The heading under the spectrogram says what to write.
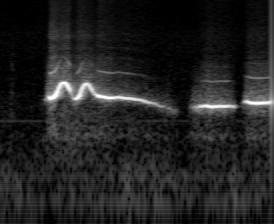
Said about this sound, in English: I don't know anything about real whistling, including, it turns out, how we feel when we do whistle. When you're whistling, it's kind of impossible to be sad.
